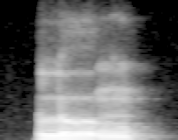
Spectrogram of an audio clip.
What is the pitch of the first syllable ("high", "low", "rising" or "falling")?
low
